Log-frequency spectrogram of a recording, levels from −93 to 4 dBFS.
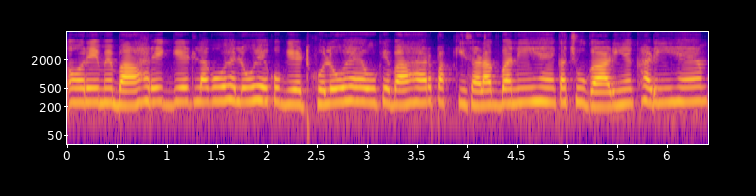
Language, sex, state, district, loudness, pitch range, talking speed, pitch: Bundeli, female, Uttar Pradesh, Hamirpur, -15 LUFS, 235-255 Hz, 215 wpm, 250 Hz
